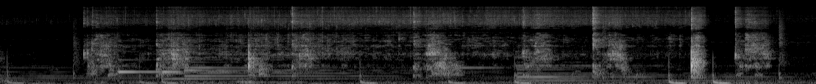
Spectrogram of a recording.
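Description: Spatula stirring and scraping potatoes, onions and ground spices around a kadai of hot oil, which sizzles steadily. The sizzle comes up about a second in, with scraping strokes roughly once or twice a second.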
